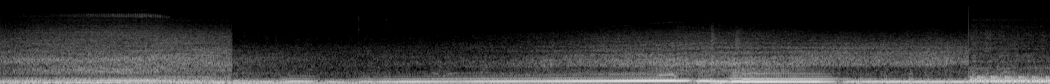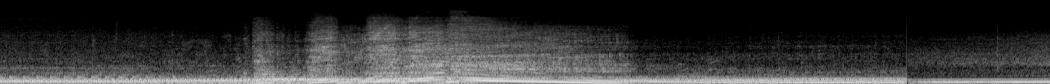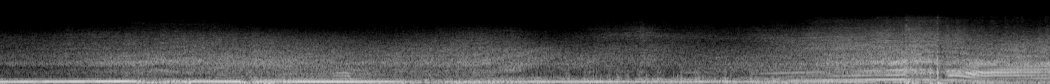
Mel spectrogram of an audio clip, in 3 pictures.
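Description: A string of car engines edited together with abrupt cuts. Cars drive past and accelerate, their engine notes rising in pitch. About halfway through one car passes close by, its pitch rising and then falling, and later an engine runs steadily.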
